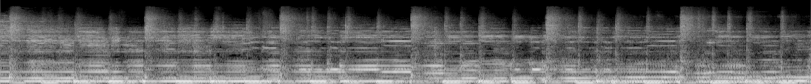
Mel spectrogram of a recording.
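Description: Live band playing an instrumental passage: electric bass and drum kit keep a steady repeating beat under sustained keyboard chords.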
